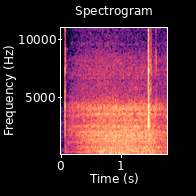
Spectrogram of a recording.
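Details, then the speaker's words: Peugeot 205 diesel radiator cooling fans forced on first speed by manual wiring: after a click both fans, wired in series, spin up quieter to a soft steady whoosh, no rubbing or rattle; working fine. "Là, on les entend se déclencher moins fort puisque ils sont branchés en série."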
